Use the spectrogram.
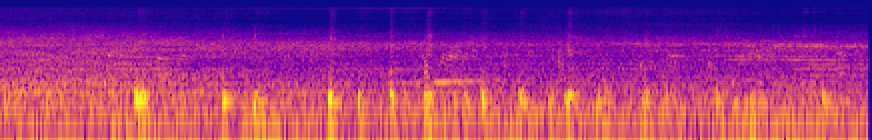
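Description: A train clatters through Oxenholme railway station in Cumbria, with rhythmic wheel thumps over rail joints under a steady rumble, fairly close, while a faint voice talks.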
